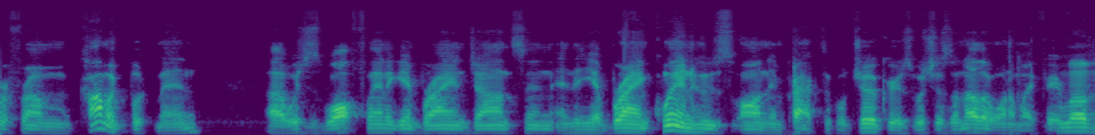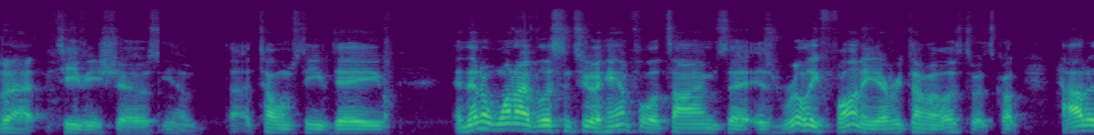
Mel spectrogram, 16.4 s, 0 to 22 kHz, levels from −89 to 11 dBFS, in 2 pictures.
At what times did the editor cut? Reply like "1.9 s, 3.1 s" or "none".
9.4 s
